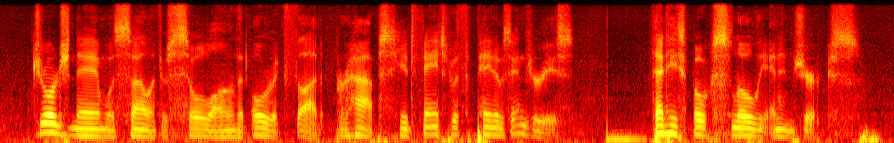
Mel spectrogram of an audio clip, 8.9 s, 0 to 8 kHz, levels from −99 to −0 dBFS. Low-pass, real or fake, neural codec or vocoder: 7.2 kHz; fake; codec, 16 kHz, 2 kbps, X-Codec, HuBERT features, trained on general audio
